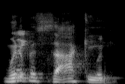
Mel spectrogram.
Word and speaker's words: Winnipesaukee: loves golfing and boating on i hope i pronouncing this right win a piece suck winnipesaukee winnipesaukee yep lake winnipesaukee all right well and um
